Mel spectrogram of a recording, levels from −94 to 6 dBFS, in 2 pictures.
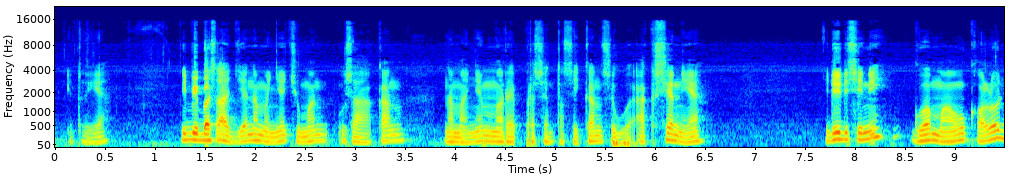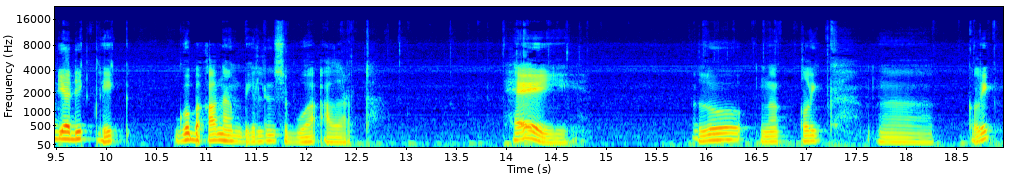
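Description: At 10.87 s, compressed frames are skipped. Frames were missing or rejected, so the sound jumps ahead about 50 ms.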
